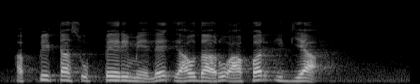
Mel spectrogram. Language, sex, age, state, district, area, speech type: Kannada, male, 30-45, Karnataka, Chitradurga, rural, read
